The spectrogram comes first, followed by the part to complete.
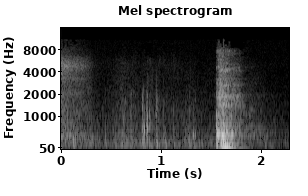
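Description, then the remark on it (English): A single loud cough from a person with bad allergies bursts out near the middle, preceded by a breathy exhale and some quieter throaty rasps, then trailing into near silence. “I'm going to cough. I have really bad allergies right now.”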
